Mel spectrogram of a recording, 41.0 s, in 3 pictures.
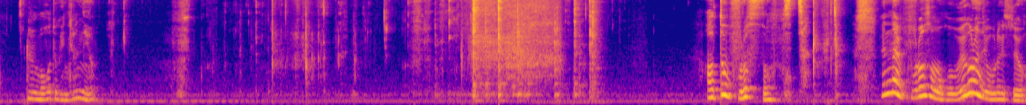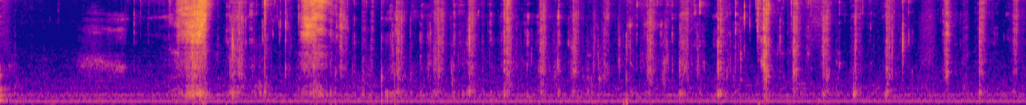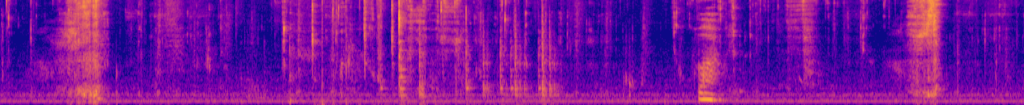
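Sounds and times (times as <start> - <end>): wet chewing and smacking: 2.5 - 5.9, 16.7 - 27.9, 28.8 - 39.3, 40.0 - 41.0.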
